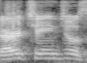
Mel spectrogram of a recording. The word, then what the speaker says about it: archangels: the archangels is it Arch Angels archangels I it's Ark archangels okay yeah it's a silent h silent yeah p h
